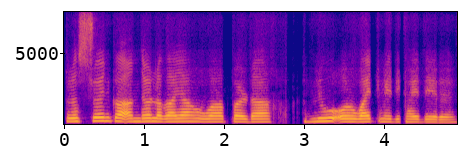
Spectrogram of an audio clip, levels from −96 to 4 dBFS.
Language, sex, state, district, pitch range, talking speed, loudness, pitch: Hindi, female, Arunachal Pradesh, Lower Dibang Valley, 200-220 Hz, 170 wpm, -17 LUFS, 205 Hz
